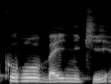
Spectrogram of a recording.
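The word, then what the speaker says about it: Korobeiniki: Ça, c'est Koro Bainiki, hein, comme ça se prononce. K-O-R-O-B-I-N-I-K-I.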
